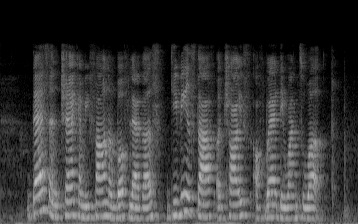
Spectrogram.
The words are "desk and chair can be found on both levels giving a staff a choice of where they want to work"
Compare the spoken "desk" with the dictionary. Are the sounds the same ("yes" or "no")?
no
